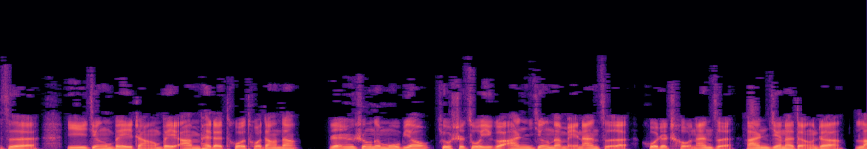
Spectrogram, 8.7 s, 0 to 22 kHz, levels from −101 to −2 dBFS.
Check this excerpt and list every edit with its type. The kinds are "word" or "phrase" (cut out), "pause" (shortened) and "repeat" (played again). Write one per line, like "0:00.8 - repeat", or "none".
0:07.4 - pause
